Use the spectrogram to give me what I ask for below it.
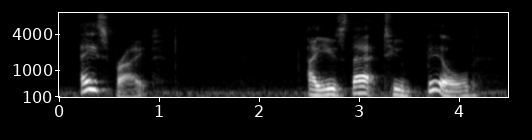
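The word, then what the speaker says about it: Aseprite: in a sprite, which for the longest time I pronounced it as asite. Um, until I started watching YouTube videos and quickly realized I was being a doofus with the pronunciation. Anyway, a sprite.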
